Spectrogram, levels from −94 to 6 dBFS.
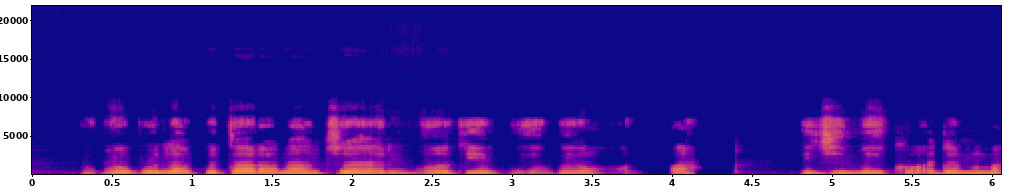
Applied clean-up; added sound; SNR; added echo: neural mask model DeepFilterNet 3.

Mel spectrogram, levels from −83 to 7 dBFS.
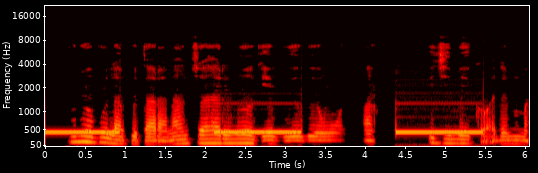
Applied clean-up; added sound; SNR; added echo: classical method Wiener filter.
